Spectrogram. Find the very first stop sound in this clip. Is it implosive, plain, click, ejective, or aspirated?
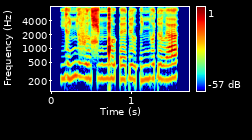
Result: click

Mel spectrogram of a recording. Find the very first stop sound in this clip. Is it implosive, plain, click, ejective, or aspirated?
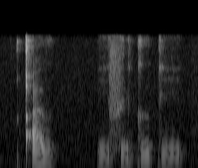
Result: ejective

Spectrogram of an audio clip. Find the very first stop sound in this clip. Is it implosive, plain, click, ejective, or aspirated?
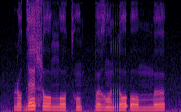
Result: plain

